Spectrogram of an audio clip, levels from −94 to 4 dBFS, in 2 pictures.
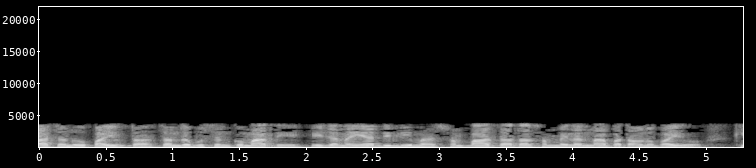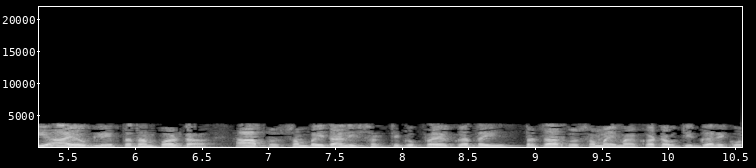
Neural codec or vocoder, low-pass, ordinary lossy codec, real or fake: none; 3.6 kHz; none; real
